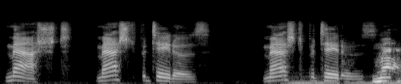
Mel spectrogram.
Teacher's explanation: this e d at the end is going to make a t sound and the a in this word instead of being ma it's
